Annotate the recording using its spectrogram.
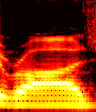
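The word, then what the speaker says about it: Ra's: I say Raz, you can say R, whatever you want to pronounce it as.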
